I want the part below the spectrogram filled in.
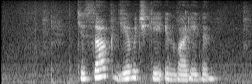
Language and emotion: Russian, neutral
